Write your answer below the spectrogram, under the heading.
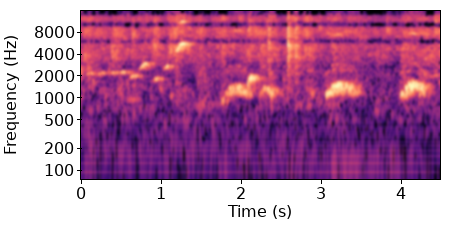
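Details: Male white-rumped shama kept at a breeding farm, singing in the morning: short whistled and warbled phrases, some sliding upward, given in bursts with pauses between them, with a few thin high notes near the start.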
